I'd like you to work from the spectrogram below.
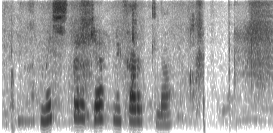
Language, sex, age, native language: Icelandic, female, 20-29, Icelandic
